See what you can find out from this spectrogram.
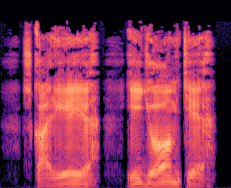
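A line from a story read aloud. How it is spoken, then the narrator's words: Shouting. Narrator (Russian): закричал он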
